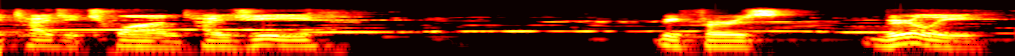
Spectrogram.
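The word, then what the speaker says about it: taijiquan: are hard consonants so the K is pronounced more like a g the t is pronounced more like a d so it's not colorful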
